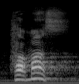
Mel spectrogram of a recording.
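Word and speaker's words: חמס: Para los curiosos, ¿sabe cómo se dice violencia en el idioma hebreo? Jamás. Se escribe de la misma manera como este grupo violento, este grupo terrorista que vive ahí al lado de Israel, se escribe de la misma manera que es un un grupo violento, un un grupo corrupto.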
